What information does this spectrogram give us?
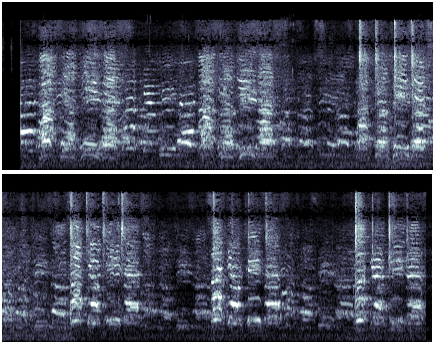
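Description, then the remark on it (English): A large Black Lives Matter protest crowd in front of the White House screams and chants loudly throughout, shouting "F your Jesus" at a street preacher, with rhythmic surges of many voices shouting together in repeated bursts, the roar never dropping away. “That was Black Lives Matter, and they were screaming and chanting, F your Jesus.”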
